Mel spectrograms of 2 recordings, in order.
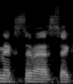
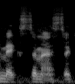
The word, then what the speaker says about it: Mx Domestic: that don't know me hi I'm I'm mixed domestic I used to be known as Mr domestic and then I uh came out as non-binary back in October and changed my brand to mixed domestic so that's how it's pronounced now but yeah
